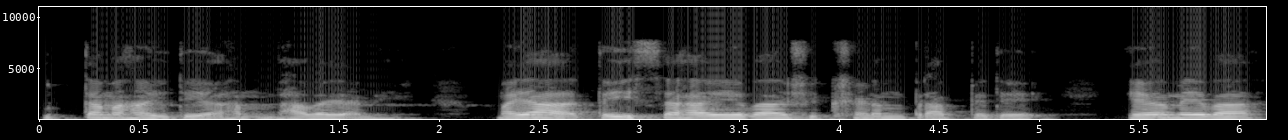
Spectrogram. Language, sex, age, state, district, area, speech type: Sanskrit, male, 18-30, Karnataka, Mandya, rural, spontaneous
